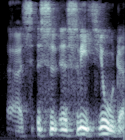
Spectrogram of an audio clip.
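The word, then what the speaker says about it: Svíþjóð: Is that how you pronounce Sweden up there? – Svithjod, and this is, as I Svithjod. Oh. – yeah, we talked about last time. This is the how the Icelands are calling Sweden today, a bit like this. This is the very similar to how the Icelands call Sweden today.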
